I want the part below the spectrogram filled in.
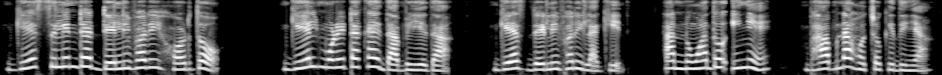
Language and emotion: Santali, sad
